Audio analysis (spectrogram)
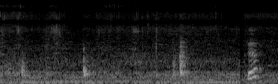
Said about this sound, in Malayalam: പൊടികളെല്ലാം ചേർത്ത് നമ്മളിനി നന്നായിട്ടൊന്ന് വഴറ്റണം.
